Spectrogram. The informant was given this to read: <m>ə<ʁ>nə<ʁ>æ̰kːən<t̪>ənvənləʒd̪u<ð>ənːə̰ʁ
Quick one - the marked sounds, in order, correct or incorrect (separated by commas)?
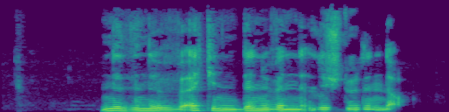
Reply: incorrect, incorrect, incorrect, incorrect, correct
